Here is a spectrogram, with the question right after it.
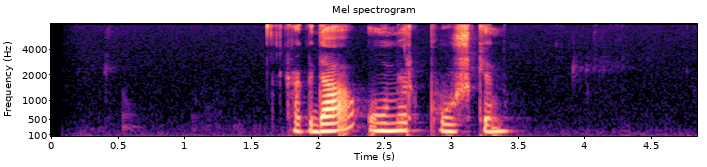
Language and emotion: Russian, neutral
